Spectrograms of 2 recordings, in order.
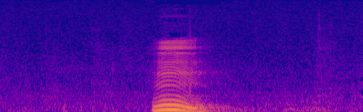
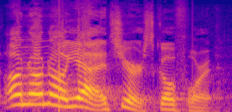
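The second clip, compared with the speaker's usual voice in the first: mocking higher, louder yes-man act; "Go for it" dripping with mock cheer; sarcastic agreement; 4 semitones higher, 6 dB louder than usual. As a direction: sell the sarcasm, wink at him. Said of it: "Micaiah goes in basically".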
